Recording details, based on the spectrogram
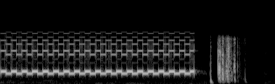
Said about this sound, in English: I thought one of my buddies was calling again to check on and see what was going on. And I picked up the phone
